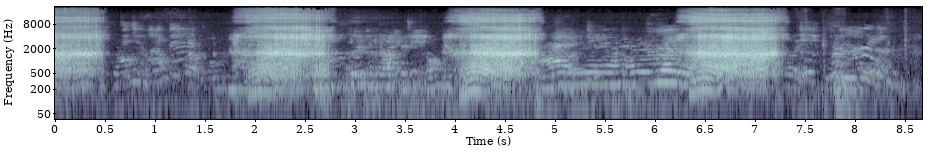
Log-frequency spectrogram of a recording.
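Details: Drunk girl snoring: loud, harsh, rattling snores on each breath in, about three in eight seconds, with quieter breathing sounds between them.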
